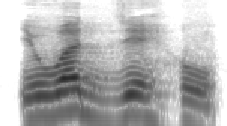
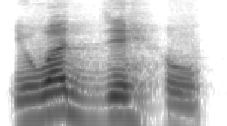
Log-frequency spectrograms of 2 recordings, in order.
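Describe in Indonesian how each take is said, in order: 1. Huruf j yang ganda diucapkan dengan lemah dan tidak jelas. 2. Huruf j yang ganda diucapkan dengan lemah dan tidak jelas.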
